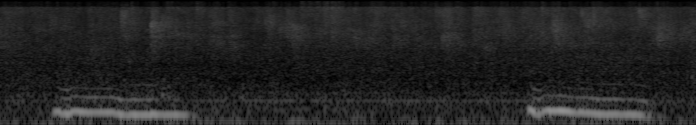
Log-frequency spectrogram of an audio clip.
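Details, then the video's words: Low, humming snore from Jully, a sleeping Labrador: two steady droning breaths of over a second each, about five seconds apart, over faint background hiss. "Labrador roncando."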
